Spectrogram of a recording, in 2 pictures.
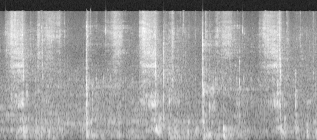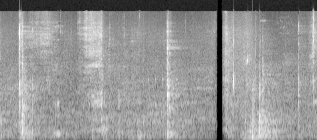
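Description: Hand-cranked paper cutting machine running: its chain, sprockets and Geneva wheel mechanism rattle and clank steadily, with a sharp metal clack about once a second. The sound drops out briefly near the end.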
